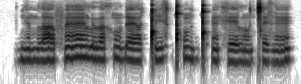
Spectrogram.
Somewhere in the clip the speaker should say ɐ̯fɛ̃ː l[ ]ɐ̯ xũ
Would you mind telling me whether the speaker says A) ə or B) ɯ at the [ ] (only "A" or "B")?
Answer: B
